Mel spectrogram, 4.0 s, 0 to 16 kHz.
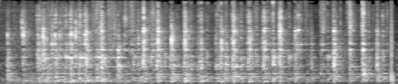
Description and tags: Sounds For Earthquakes - Wood 2
I'm shaking something wood. Recorded with Edirol R-1 & Sennheiser ME66.
motion, shaking, rumble, earthquake, stirred, wooden, rumbling, shaked, rattle, quake, wood, collapsing, collapse, stutter, waggle, shudder, falling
